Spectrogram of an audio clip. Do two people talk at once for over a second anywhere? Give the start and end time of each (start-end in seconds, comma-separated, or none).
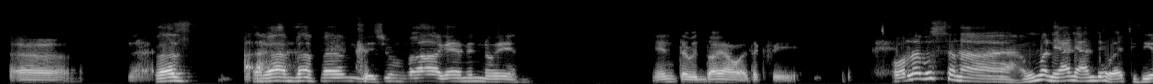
none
